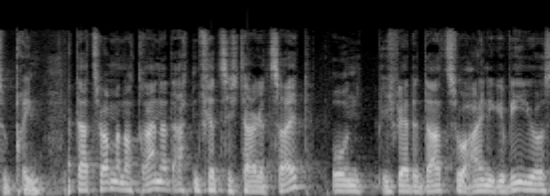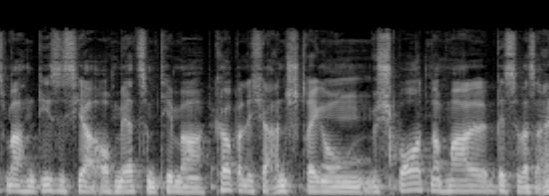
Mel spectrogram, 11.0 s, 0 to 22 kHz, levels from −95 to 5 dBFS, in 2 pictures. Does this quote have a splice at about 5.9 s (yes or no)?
no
